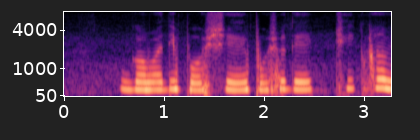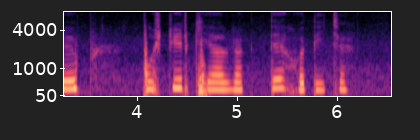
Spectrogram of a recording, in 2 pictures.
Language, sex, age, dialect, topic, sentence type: Bengali, female, 18-24, Western, agriculture, statement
